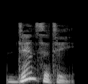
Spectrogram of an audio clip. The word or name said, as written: density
